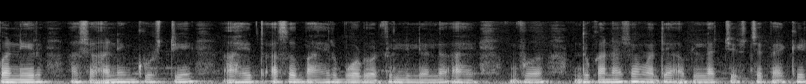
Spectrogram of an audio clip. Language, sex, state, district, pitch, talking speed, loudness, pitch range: Marathi, male, Maharashtra, Aurangabad, 105 Hz, 135 wpm, -17 LUFS, 100-110 Hz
